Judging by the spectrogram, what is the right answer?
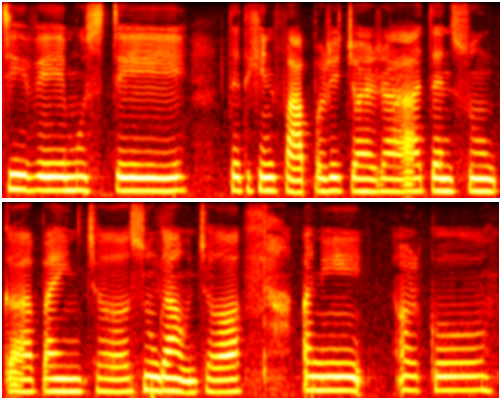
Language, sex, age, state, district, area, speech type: Nepali, female, 30-45, West Bengal, Kalimpong, rural, spontaneous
